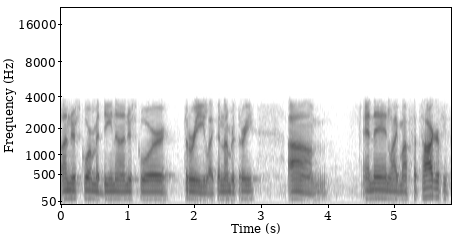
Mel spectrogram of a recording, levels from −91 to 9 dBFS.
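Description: From the first second to the last, the speech carries the sound of an AMR narrowband mobile codec, the old 2G/3G phone path. Everything sits in a telephone band of roughly 150 Hz to 3.4 kHz, with nothing at all above 3.5 kHz, so it's thin and boxy. The vocal-tract model is plainly straining, giving a buzzy, synthetic edge even at around 10.2 kbps.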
